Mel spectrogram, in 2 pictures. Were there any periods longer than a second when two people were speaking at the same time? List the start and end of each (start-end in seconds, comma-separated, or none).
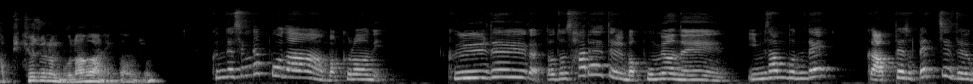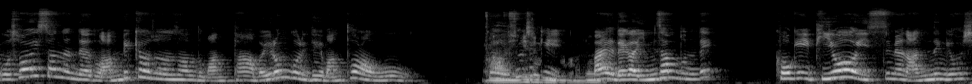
14.6-15.9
